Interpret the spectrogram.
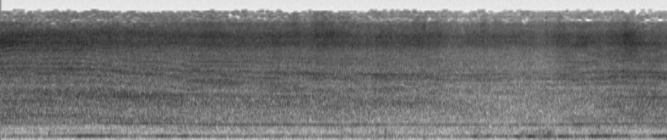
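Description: Off-road SUV engine running steadily, with a few louder surges about six to seven seconds in.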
